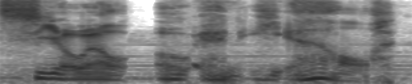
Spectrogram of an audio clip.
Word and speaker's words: colonel: But Colonel, why is it spelled C-O-L-O-N-E-L? It's pronounced Colonel, K-E-R-N-A-L. I don't get it.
